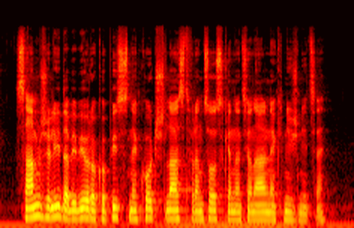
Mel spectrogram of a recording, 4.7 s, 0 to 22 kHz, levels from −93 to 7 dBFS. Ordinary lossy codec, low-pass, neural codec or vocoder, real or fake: none; 14.4 kHz; none; real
